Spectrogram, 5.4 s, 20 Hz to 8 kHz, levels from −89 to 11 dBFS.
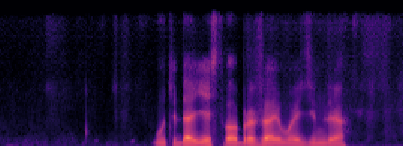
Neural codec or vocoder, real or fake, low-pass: codec, 24 kHz, 0.9 kbps, WavTokenizer, large speech release; fake; 7.2 kHz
